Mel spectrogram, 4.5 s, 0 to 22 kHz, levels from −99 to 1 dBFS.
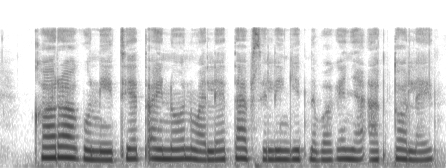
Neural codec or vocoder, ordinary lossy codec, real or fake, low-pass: none; none; real; 10.8 kHz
